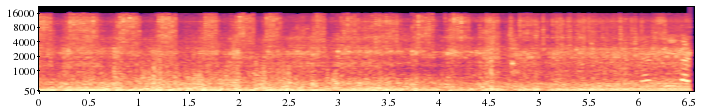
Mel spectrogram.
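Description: Farm tractor's diesel engine running steadily as the tractor drives across the field.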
